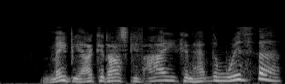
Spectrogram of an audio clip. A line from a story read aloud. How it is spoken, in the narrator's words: said Ron eagerly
